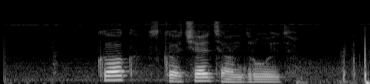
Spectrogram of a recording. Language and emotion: Russian, sad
